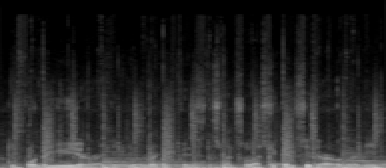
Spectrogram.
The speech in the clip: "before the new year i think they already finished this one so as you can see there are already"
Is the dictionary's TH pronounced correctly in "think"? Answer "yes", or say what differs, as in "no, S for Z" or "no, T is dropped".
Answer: no, T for TH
